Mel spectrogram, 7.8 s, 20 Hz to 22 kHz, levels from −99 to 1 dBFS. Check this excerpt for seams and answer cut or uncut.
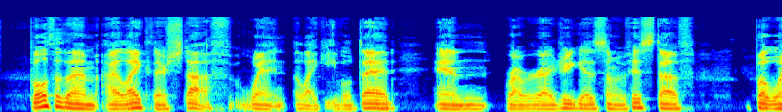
uncut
